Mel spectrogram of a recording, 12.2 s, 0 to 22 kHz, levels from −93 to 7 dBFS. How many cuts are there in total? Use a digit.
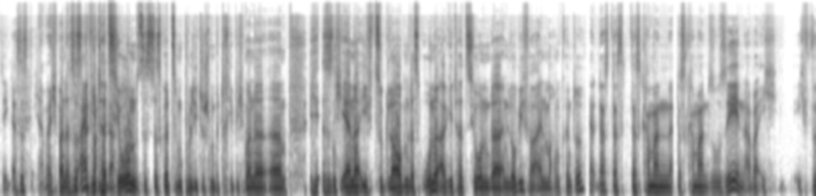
5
